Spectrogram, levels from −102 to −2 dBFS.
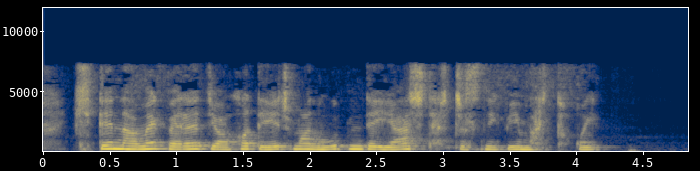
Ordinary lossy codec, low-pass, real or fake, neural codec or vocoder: MP3, 48 kbps; 7.2 kHz; fake; codec, 16 kHz, 8 kbps, FunCodec, trained on LibriTTS, 25 frames a second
